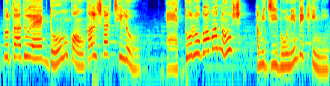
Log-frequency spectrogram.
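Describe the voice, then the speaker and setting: An actress playing an affectionate, mischievous grandmother in a Bengali audio drama, teasing and wry in an unhurried way. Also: sits high, big pitch swings, faint music behind, exaggerated voice. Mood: amused, nostalgic.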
